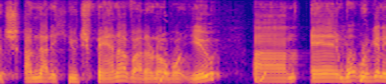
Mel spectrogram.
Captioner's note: bubble pops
